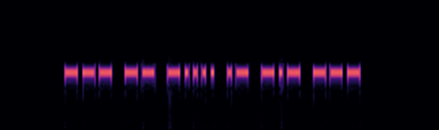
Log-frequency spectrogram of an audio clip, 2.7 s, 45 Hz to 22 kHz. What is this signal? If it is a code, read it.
Morse code, heard as a keyed tone, about 44 wpm, 700 Hz. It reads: OM6AKO
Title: DXCC-100 Call Signs - 6 Characters - 45wpm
